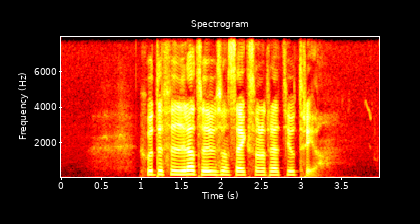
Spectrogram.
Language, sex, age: Swedish, female, 30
